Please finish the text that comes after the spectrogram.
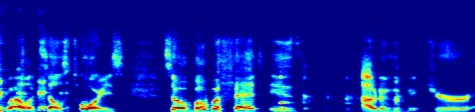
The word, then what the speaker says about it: Boba Fett: a coincidence Boba Fett was just oh it's Boba Fett hmm it's Boba Fett okay so I said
